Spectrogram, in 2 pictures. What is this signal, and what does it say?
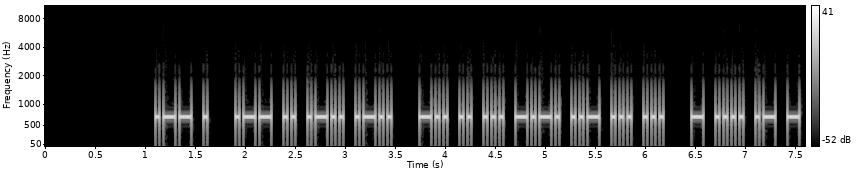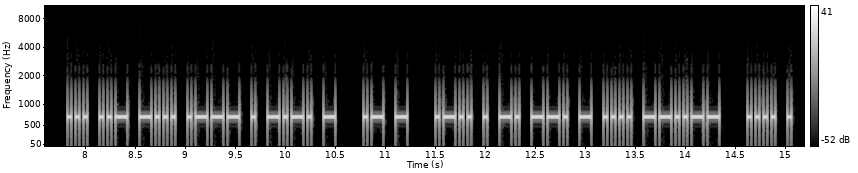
Morse code, heard as a keyed tone, about 30 wpm, 700 Hz. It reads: WE WILL DISCUSS THAT SUBJECT AT LENGTH, HE
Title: Sentences from Top 1000 Words 30wpm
